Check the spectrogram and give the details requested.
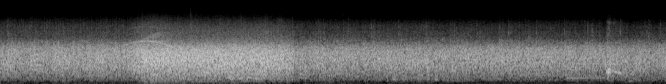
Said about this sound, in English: Everybody's applauding.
